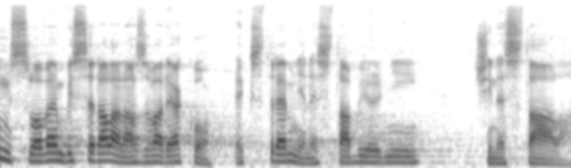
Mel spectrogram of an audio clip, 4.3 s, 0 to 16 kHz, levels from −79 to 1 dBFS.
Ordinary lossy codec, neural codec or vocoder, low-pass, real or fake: AAC, 96 kbps; none; 14.4 kHz; real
